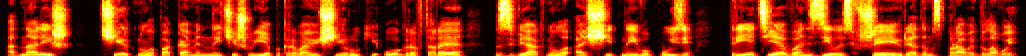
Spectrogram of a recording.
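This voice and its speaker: A man narrating a fantasy audiobook in the first person, in a steady, measured storytelling manner. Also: medium pitch.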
